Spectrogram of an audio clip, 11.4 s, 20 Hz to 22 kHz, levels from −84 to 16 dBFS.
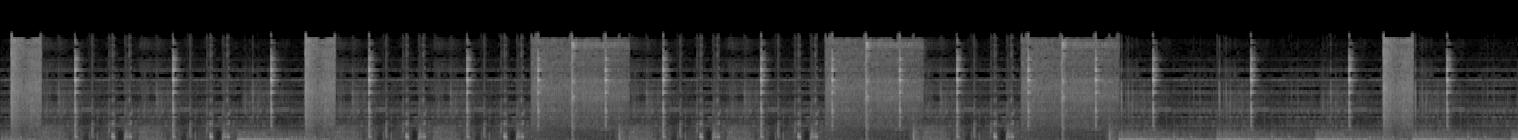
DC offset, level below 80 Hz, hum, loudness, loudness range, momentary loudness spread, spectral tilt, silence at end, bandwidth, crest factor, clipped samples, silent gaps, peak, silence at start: under 0.1%; -44 dBFS; none; -27 LUFS; 2 LU; 13 LU; -1.5 dB/octave; 0 s; 17 kHz; 30 dB; under 0.1%; none; 0 dBFS; 0 s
